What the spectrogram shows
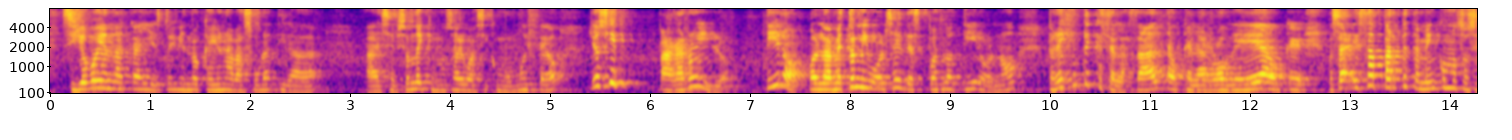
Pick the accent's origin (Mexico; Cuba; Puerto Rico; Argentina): Mexico; Querétaro; somos pocos queretanos.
